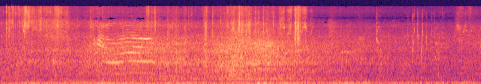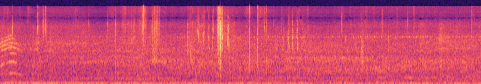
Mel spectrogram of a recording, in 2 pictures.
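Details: Angry white street cat, afraid of a dog and making aggressive movements, gives a few faint, bending meows with clear overtones, one early and one midway, over a steady low background rumble.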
